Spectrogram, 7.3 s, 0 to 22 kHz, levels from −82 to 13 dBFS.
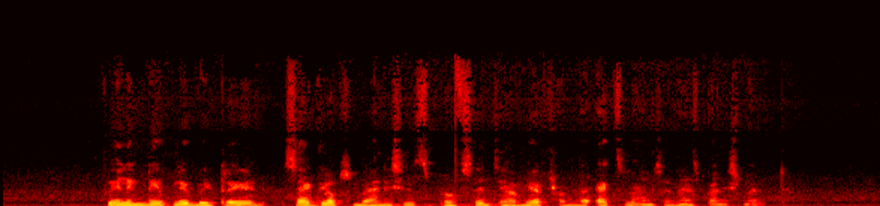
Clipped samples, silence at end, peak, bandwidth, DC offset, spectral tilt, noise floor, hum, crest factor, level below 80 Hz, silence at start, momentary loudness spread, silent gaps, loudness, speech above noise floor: under 0.1%; 1 s; -10 dBFS; 16.5 kHz; under 0.1%; -8 dB/octave; -60 dBFS; none; 18 dB; -58 dBFS; 0.9 s; 14 LU; none; -27 LUFS; 34 dB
